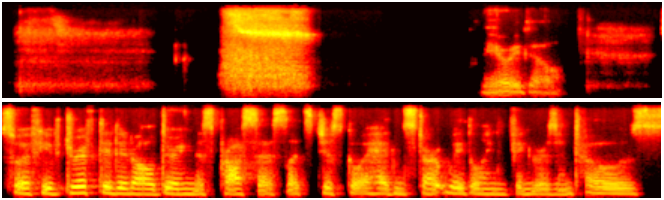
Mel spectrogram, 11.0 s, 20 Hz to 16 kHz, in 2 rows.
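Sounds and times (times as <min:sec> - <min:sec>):
deep inhale and exhale: 0:00.1 - 0:02.7
speech: 0:04.0 - 0:04.7, 0:05.5 - 0:10.9.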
